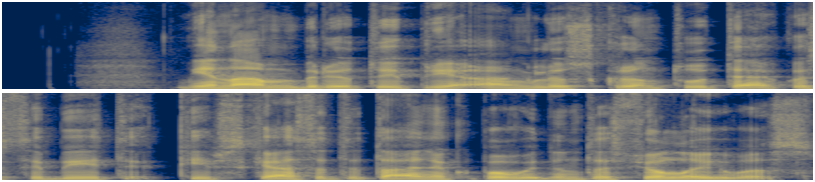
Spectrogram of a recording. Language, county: Lithuanian, Vilnius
